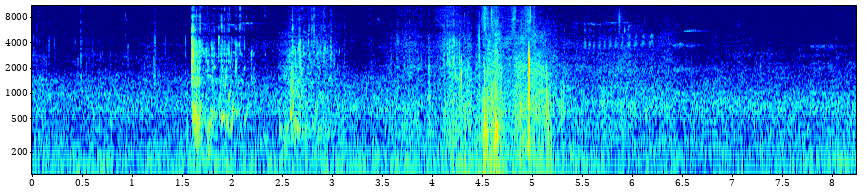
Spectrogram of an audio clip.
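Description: Water splashing as a hooked roach thrashes at the surface and is drawn over the landing net. There are two bouts, about a second and a half in and a louder one around four to five seconds in, the second ending with a sharp click.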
